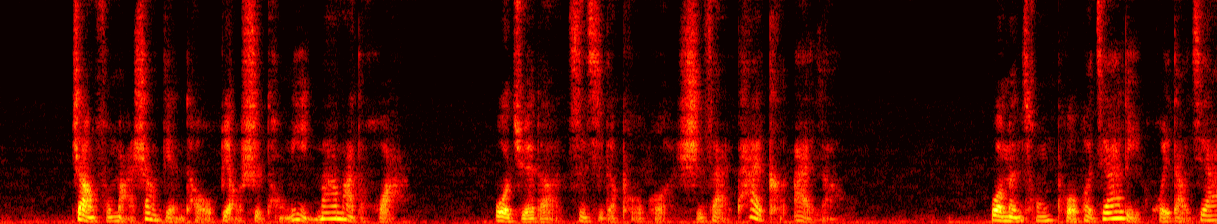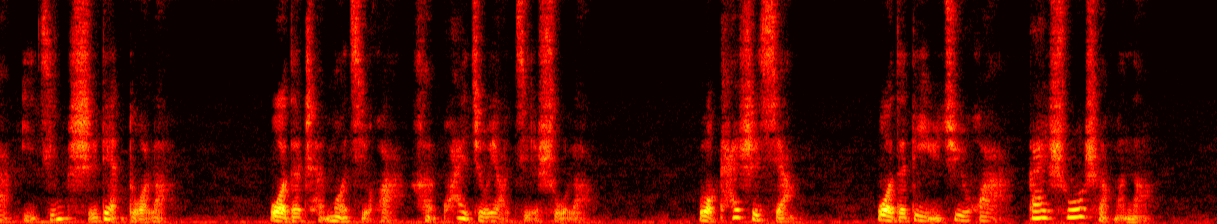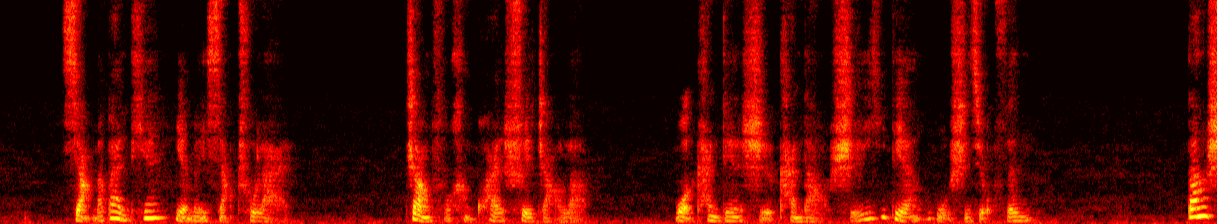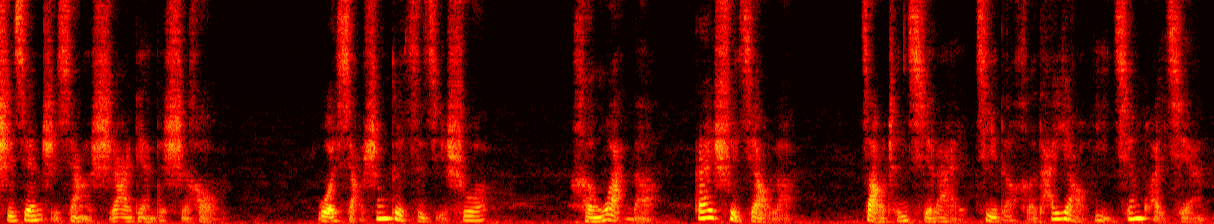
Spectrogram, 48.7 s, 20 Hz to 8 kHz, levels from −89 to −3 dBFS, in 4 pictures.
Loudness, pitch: -33 LUFS, 160 Hz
